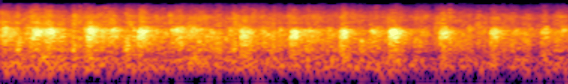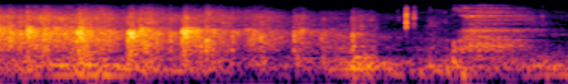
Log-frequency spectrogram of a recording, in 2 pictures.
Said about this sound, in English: So let's, you know, show our applause to Chinese people, Chinese churches.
